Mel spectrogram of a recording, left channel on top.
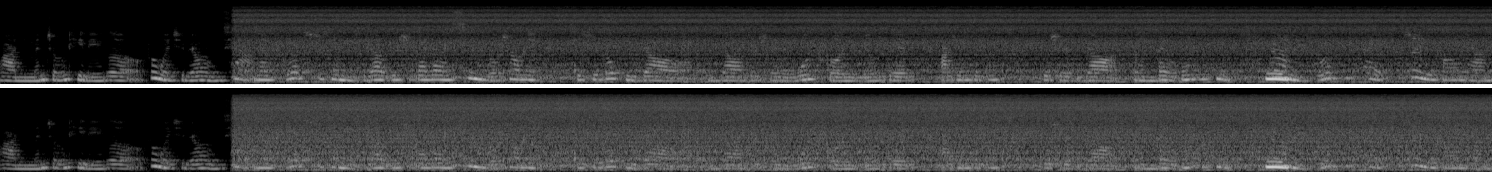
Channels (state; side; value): normal; both; correlation 0.88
